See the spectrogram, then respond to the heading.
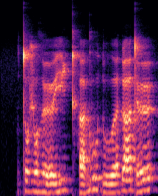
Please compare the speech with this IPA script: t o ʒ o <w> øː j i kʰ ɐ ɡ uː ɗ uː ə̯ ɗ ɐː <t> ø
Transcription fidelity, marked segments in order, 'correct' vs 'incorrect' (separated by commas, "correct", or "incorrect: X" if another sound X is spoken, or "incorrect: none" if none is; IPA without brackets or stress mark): incorrect: ð, correct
